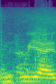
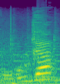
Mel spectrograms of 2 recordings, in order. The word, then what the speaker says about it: Nduja: As we found out, it's not pronounced Nduja as we believed, but it's actually pronounced Nduja.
